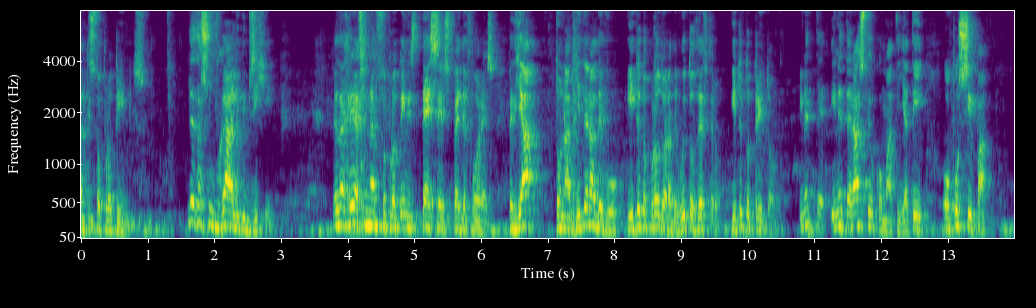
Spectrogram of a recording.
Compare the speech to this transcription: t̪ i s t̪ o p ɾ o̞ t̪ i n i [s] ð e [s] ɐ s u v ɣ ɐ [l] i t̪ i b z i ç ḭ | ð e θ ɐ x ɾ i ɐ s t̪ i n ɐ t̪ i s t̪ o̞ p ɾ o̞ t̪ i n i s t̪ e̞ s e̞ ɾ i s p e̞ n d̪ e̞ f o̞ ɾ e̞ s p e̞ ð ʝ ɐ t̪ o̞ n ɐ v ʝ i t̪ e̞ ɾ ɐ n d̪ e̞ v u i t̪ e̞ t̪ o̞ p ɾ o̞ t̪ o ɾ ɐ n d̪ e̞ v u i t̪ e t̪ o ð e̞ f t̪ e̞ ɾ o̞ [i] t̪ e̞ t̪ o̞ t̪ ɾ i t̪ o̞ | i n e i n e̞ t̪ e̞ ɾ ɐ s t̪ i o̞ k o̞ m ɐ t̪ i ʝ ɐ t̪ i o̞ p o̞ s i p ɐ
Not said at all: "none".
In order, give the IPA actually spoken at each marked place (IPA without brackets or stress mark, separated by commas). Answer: s, θ, l, i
